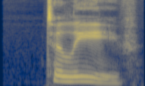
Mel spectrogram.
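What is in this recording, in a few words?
"to leave", English, female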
